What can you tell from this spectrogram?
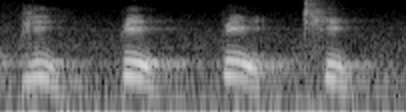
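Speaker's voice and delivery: "পি" and "টি" each with a puff of air. Shown as a demonstration. Teacher showing air on the hand, "পি, টি" with puffs. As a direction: pop "পি, টি" out as separate aspirated letters. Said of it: "বাতাস দিবে".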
